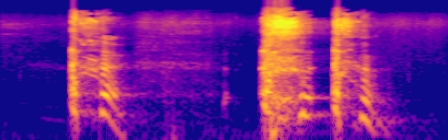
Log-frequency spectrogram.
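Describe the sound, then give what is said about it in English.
Three harsh, raspy coughs from breathing in chalk, with no talking: one single cough, then a pause of over a second, then two more coughs in quick succession, each loud and breathy. “Basically what we're saying, excuse me, breathing in some chalk.”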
